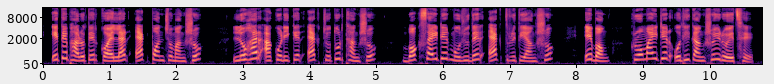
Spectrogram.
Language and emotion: Bengali, neutral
